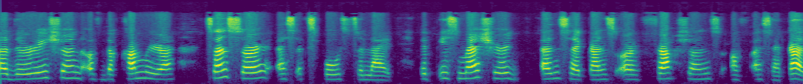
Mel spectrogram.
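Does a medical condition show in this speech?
No.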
